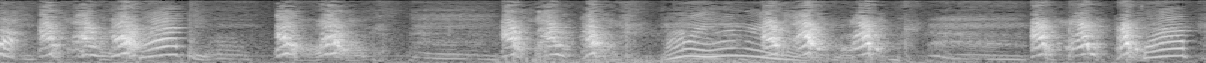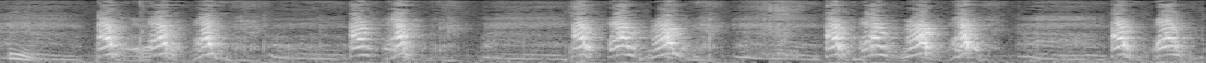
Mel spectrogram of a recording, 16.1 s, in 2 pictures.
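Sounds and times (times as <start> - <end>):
dog barking: 0.0 - 1.2, 1.8 - 2.5, 3.4 - 4.2, 5.0 - 6.1, 6.9 - 7.7, 8.7 - 9.7, 10.4 - 11.0, 11.9 - 12.8, 13.6 - 14.7, 15.4 - 16.0.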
